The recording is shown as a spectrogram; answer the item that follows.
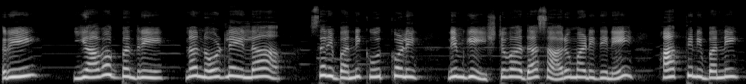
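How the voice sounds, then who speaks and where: A woman's voice: very high voice, moderate pace, darkish tone. Woman voicing a tart young daughter-in-law. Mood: pleading.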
